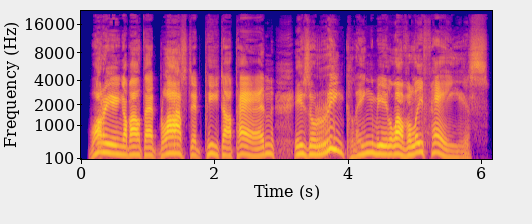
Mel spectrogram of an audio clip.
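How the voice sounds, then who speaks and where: Captain Hook, a high, swooping, pompous pirate villain. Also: male voice, gravelly, bright, forceful tone, no room sound, clean studio sound, full character voice. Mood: indignant, menacing. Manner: pompous, grandiloquent, theatrical delivery. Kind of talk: video game character voice lines.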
